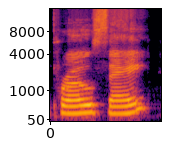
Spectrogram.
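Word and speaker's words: pro se: right to represent yourself it's called being a pro say let me spell it for you p-r-o and then s e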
